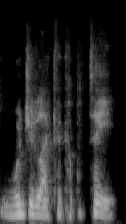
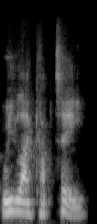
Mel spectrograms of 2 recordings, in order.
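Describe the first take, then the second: First: Every word is said fully and separately. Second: The words are squeezed together with reduced sounds. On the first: The speaker calls it wrong. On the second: The speaker calls it right.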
